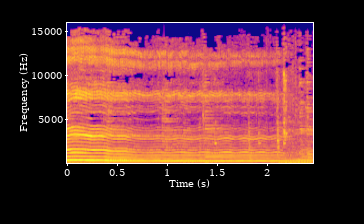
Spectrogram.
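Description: A woman's voice holding one long sung note that slides down a little about half a second in, then wavers in a gentle vibrato, over a quiet low accompaniment.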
